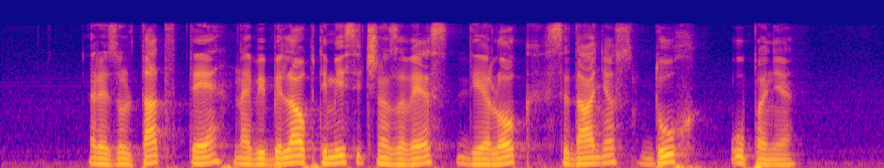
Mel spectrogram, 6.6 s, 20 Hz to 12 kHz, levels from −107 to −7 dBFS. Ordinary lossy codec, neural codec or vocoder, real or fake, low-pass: none; none; real; 7.2 kHz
